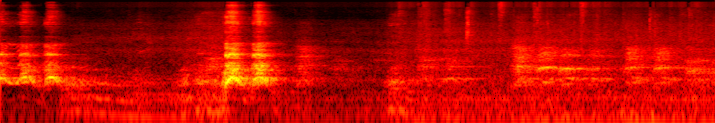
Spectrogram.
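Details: A quick pair of dog barks, then two loud ringing barks. Softer, lower, drawn-out whining or grumbling sounds follow to the end.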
